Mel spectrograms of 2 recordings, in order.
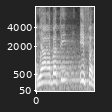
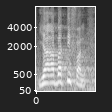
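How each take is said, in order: First: The second word starts separately with its own vowel. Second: The two words run together without a break. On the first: The speaker thought a little before answering. "अलिफ आता" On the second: The answer came at once, without any thinking. "काल या अबतिफल"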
